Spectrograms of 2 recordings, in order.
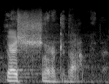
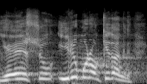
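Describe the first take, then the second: First: It is said slurred in a Gyeongsang accent. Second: It is said clearly in a standard accent. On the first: The speaker calls it wrong. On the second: The speaker calls it right.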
